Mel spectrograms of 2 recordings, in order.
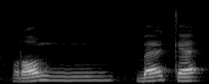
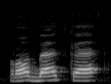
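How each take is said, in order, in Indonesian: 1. Bunyi b ditahan lama. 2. Bunyi b biasa, tanpa ditekan. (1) "contoh yang salah seperti ini" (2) "Kalau tidak ditekan seperti apa?"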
